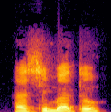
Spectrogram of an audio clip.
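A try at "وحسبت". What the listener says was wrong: Nah, banyak sukun hasib tuh.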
